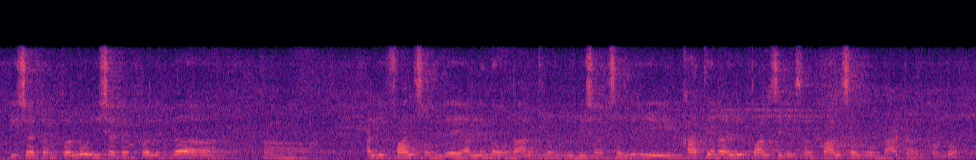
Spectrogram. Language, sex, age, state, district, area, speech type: Kannada, male, 45-60, Karnataka, Kolar, rural, spontaneous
